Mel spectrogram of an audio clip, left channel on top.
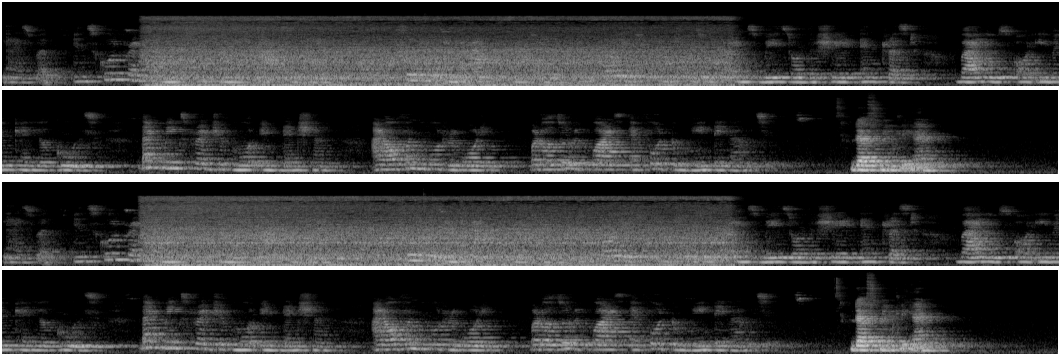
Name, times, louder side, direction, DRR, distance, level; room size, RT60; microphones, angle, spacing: voice 1, 0.0-3.3 3.9-11.5 11.9-13.8 14.3-15.5 15.8-18.3, equal, 20° left, -4 dB, 0.5 m, -29 dB
sound 1, 1.4-7.3, right 1 dB, 80° right, 0.7 m, -27 dB
voice 2, 19.1-19.8, equal, 40° right, -2 dB, 0.4 m, -18 dB
2.4 x 2.1 x 2.6 m, 1.2 s
head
